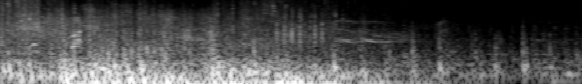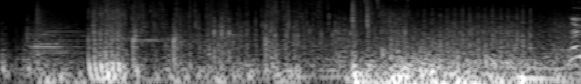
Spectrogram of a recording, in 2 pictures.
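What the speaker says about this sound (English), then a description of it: "Allies called a bombing run. Incoming." Bombing-run explosions rock a Call of Duty: Vanguard battlefield, loud booms rolling under rapid gunfire bursts, easing to a lull midway before another heavy wave of blasts and shots swells near the end.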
